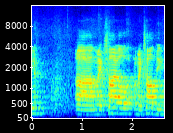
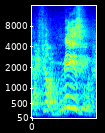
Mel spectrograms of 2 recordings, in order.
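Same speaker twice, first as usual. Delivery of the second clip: elated athlete; 7 semitones higher than usual. Pretend. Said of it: "he's gonna say".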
